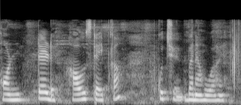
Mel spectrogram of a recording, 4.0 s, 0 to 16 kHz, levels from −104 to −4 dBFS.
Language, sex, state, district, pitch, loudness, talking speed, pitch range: Hindi, female, Haryana, Charkhi Dadri, 195 Hz, -21 LUFS, 120 wpm, 185-220 Hz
